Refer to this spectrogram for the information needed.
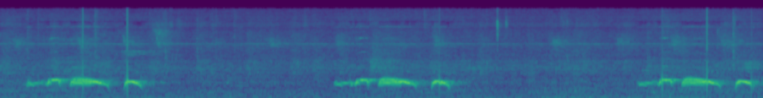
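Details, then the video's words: Spotted dove singing in 'thổ' style to stimulate wild-caught doves. Three similar low cooing phrases repeat roughly every four seconds. Each is a brief lead-in, a sustained quavering coo, and a short end note. "Cu gáy giọng thổ gọi, thúc kích bổi nhanh nổi"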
